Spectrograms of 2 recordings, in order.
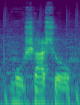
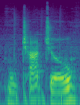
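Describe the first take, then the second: First: The consonants are sh sounds. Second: The consonants are ch sounds. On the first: "you'll hear them say it like muchacho" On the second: "instead of saying it muchacho"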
